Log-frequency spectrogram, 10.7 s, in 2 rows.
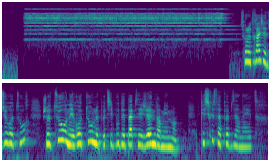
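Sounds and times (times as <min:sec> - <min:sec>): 
school bell ringing: 0:00.4 - 0:05.1
speech: 0:04.8 - 0:10.6.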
